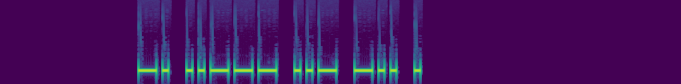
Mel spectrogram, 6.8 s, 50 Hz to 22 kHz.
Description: Morse code, heard as a keyed tone, about 20 wpm, 700 Hz. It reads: N2UDE
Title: USA Call Signs - 5 Characters - Repeated 3x - 20wpm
